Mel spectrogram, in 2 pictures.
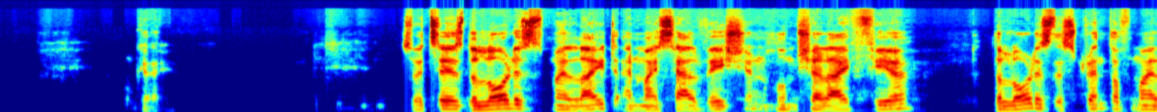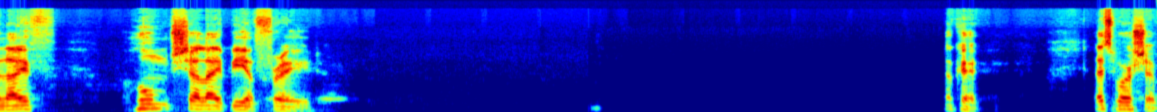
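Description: A young man reads aloud into a microphone, calmly, with pauses.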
